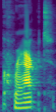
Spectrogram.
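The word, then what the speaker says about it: CRKD: I got this tiny little uh cracked um atom cracked controller. And cracked is spelled without any vowels. It's like C R K D. Cracked.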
